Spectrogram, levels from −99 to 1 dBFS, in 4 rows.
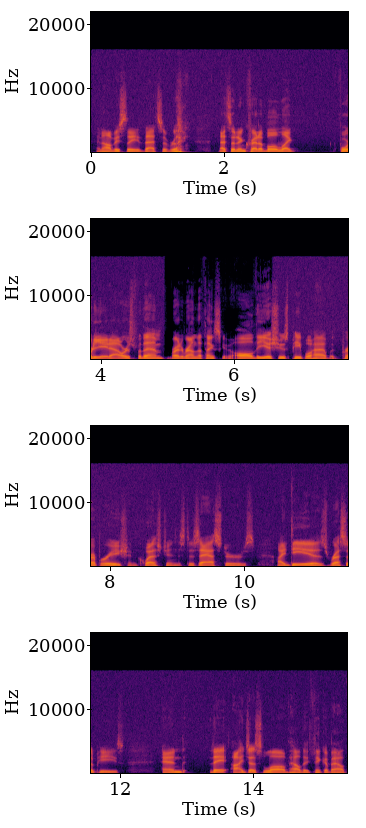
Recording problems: hiss; faint; until 5 s and from 6.5 s on; 25 dB below the speech

